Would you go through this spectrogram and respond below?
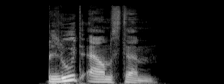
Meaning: strong dative masculine/neuter singular superlative degree of blutarm
- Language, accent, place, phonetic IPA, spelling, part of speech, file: German, Germany, Berlin, [ˈbluːtˌʔɛʁmstəm], blutärmstem, adjective, De-blutärmstem.ogg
